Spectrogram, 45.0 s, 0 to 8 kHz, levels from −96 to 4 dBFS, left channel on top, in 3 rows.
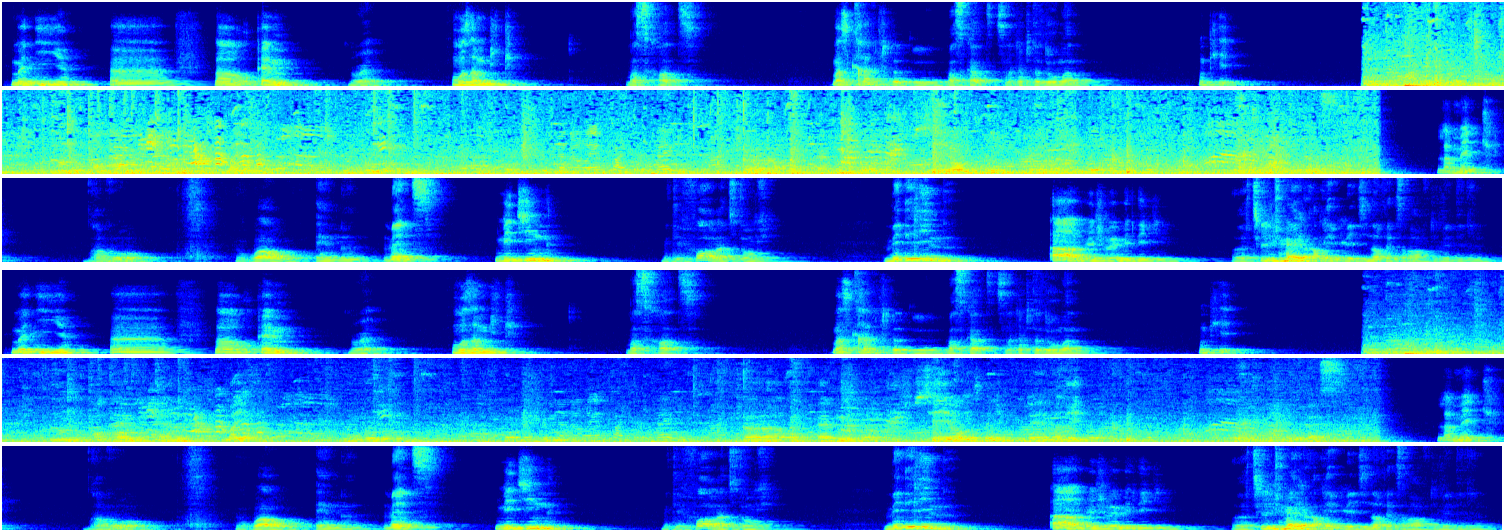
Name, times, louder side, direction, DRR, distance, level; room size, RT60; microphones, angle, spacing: voice 1, 0.1-0.7 1.1-1.6 2.1-2.9 4.5-5.0 8.3-8.7 12.0-12.2 13.8-14.8 15.5-16.9 17.2-17.6 20.0-20.9 22.4-25.8 29.4-29.9 35.0-35.6 40.5-41.7 42.6-43.0, equal, 45° left, 0 dB, 2.0 m, -32 dB
voice 2, 6.2-6.9 8.6-10.8 18.4-19.0 27.0-28.4 30.9-31.4 31.9-32.0 32.4-34.3 36.6-37.7 38.9-39.6 42.3-44.8, equal, 5° left, -3 dB, 1.4 m, -36 dB
sound 1, 13.6-28.8, left 7 dB, 75° left, 0.3 m, -31 dB
9.1 x 5.2 x 3.9 m, 0.78 s
head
